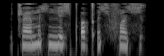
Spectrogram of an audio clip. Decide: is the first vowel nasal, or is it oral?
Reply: nasal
